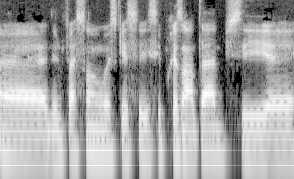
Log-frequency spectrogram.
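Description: A man speaks in a normal speaking voice at medium pitch and a moderate pace. The sound is dry and close, with no echo. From Connecticut, US (French-Canadian family from New Brunswick). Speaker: musician and student. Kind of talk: casual interview.

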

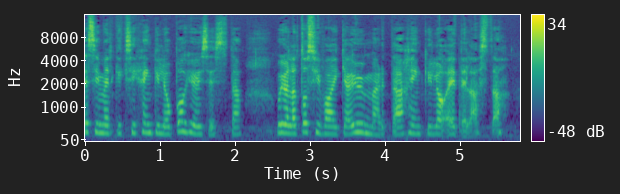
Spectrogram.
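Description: A woman with a Spanish accent, high pitch, fairly even intonation and a moderate pace. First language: Spanish (speaking Finnish). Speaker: association employee. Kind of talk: interview. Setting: studio. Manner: halting.

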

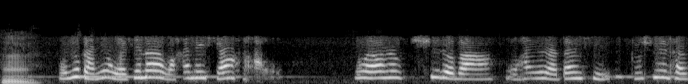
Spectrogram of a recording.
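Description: A woman's high voice at a moderate pace, with fairly even intonation and noticeable background noise. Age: 40s. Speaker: caller, divorced mother. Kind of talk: phone-in advice call. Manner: halting, hesitant.

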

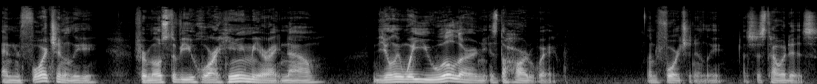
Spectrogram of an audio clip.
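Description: With an American accent and an unremarkable speaking voice, a man talks at a fairly quick pace, his pitch fairly low and ordinary in its variation. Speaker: podcast host. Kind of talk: solo monologue about mistakes. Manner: casual, conversational.

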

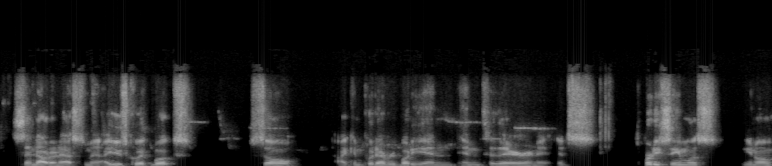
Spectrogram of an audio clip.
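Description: An unremarkable speaking voice from a man with an American accent, medium in pitch, at a moderate pace, with ordinary pitch variation and big swings in loudness. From Michigan. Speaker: painting contractor. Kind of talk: interview.

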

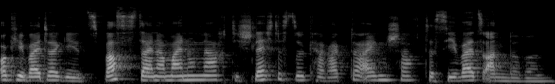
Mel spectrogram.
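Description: A woman speaks in an ordinary speaking voice at medium pitch and a moderate pace. Her intonation is fairly even, with hardly any pauses. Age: 20s. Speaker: podcast co-host. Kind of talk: casual chat.

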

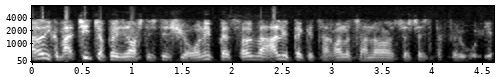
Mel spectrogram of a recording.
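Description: Here a man talks at a very fast pace. His pitch is fairly high. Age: 60s. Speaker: former football ultras member. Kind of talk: phone interview, storytelling.

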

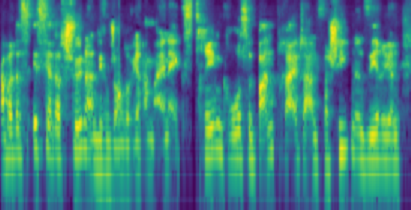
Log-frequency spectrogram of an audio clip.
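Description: At a moderate pace and with ordinary pitch variation, a plain, everyday voice speaks over a quiet background. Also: man. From Berlin area. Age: 20s. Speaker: social media creator. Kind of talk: casual chat.

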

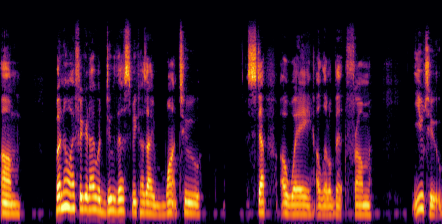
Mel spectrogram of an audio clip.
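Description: A man with a Midwestern American accent, medium-pitched, fairly slow, with long, frequent pauses and ordinary pitch variation. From Michigan. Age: 20s. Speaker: podcast host. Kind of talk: casual monologue. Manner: hesitant, many fillers.

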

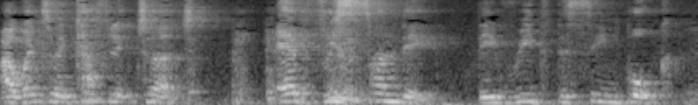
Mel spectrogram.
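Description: A man speaks with a high pitch over noticeable background noise. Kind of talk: sermon to a live congregation. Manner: direct and conversational, unhurried, keeps asking the crowd to answer; plain and teacherly, not theatrical, stresses character over show.

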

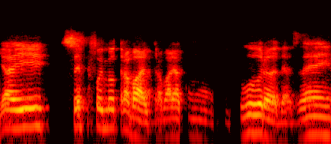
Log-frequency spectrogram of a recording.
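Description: A man's fairly high voice rises and falls in lively intonation at a very slow pace. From Brazil, Pará (Rondon do Pará). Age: 40s. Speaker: comic artist and character creator. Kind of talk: casual interview.

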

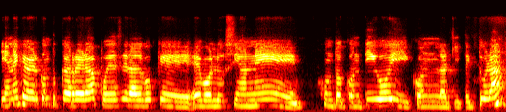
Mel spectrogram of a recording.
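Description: Her voice is fairly high for a woman, bright and sharp in tone, with fairly even intonation. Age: 20s. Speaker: architect and small business founder. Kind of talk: casual interview chat.

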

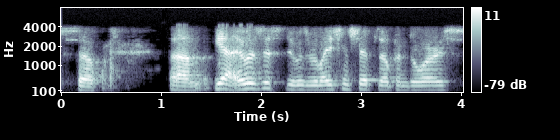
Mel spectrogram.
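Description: Here is a man with an American accent. He talks at a moderate pace. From Orlando, Florida. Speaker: film producer. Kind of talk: casual interview. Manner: hesitant, many fillers.

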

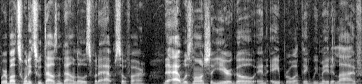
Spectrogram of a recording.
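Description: Talking at a very fast pace, a man with an American accent uses a very deep, low pitch and a monotone, flat intonation. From Buffalo, New York. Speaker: formerly incarcerated app founder. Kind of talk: interview.

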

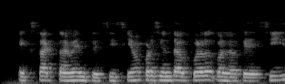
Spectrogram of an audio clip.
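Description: A woman speaks with an Argentine accent. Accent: Argentine Spanish (Rioplatense). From Argentina. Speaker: podcast host for a visa consultancy. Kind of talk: interview, live stream.

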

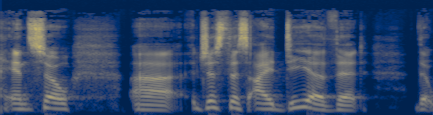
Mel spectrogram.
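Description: Recorded very cleanly with a silent background and a dry, close sound with no echo, a man with a normal speaking voice and an American accent talks at a fairly high pitch with lively intonation. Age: 30s. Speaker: pastor and author. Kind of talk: interview.

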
